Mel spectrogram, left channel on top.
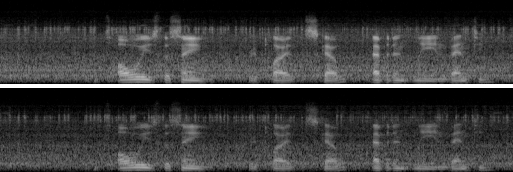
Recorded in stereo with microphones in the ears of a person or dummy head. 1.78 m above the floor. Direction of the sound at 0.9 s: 35° left (ahead or behind).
